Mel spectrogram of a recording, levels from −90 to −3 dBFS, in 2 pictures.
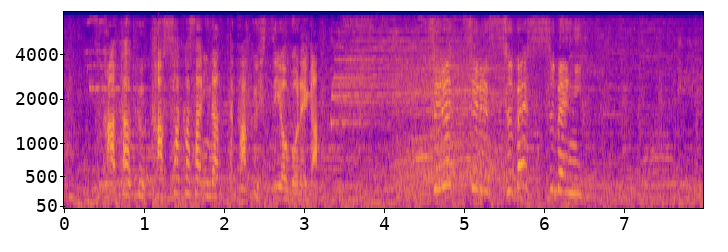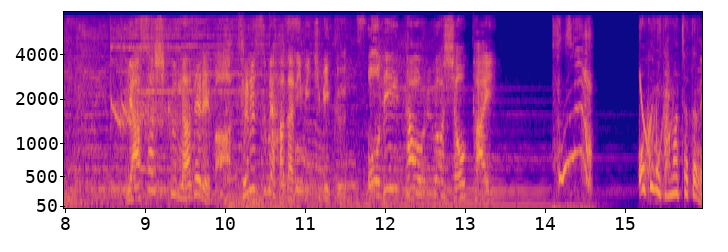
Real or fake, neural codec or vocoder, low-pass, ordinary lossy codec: fake; vocoder, 22.05 kHz, 80 mel bands, WaveNeXt; 7.2 kHz; AAC, 32 kbps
